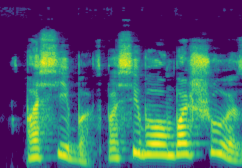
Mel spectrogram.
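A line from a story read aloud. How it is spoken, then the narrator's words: Babbling. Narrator (Russian): залепетал Никита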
